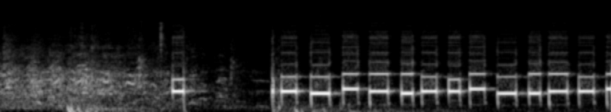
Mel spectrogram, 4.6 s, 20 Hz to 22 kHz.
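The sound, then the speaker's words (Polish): Telephone keypad DTMF tones as a 14-digit PIN is entered: a rapid, even run of many short, loud beeps at varying pitches, preceded by a brief noisy passage and a single tone. “Aby skorzystać z serwisu samoobsługowego, wprowadź swój poufny 14-cyfrowy numer PIN.”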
